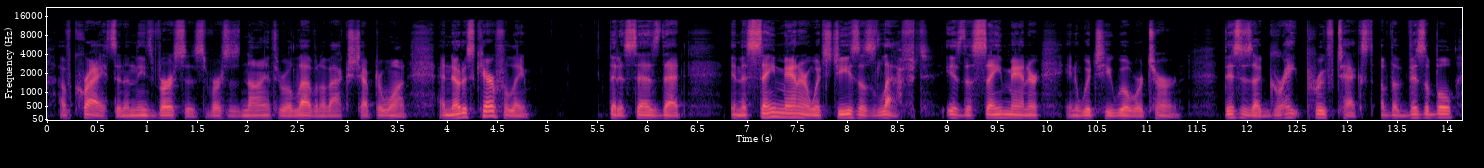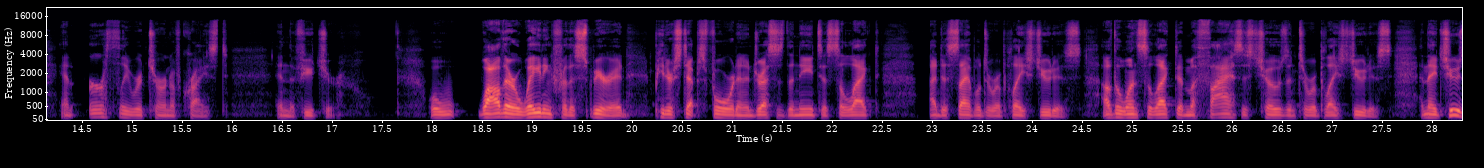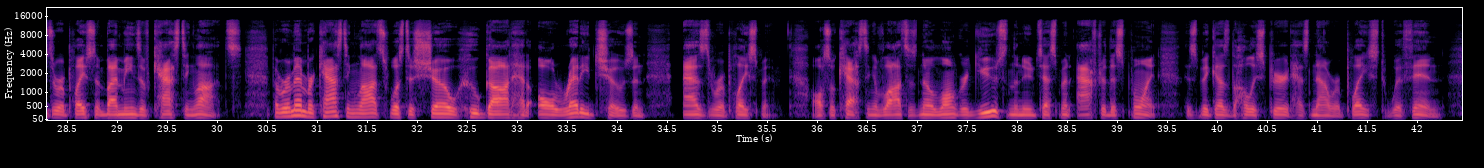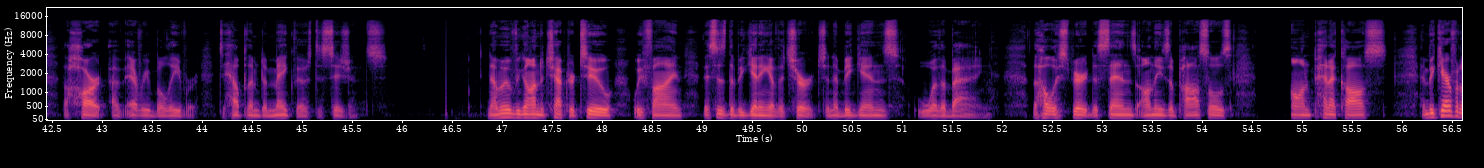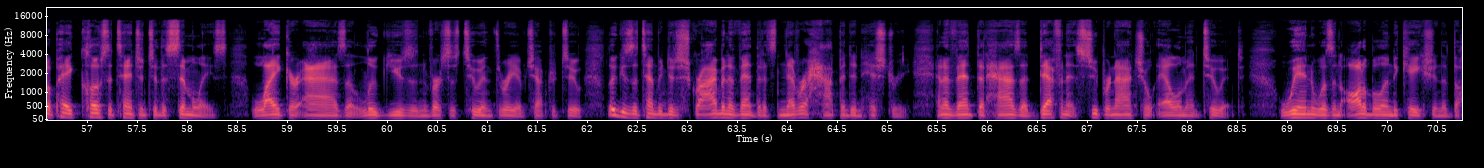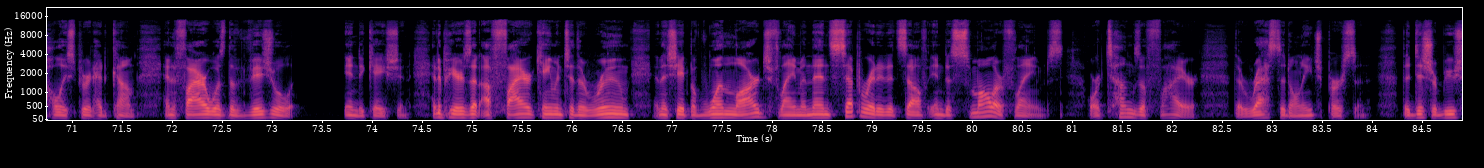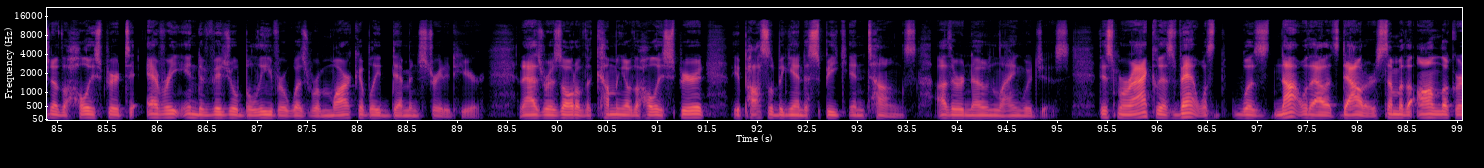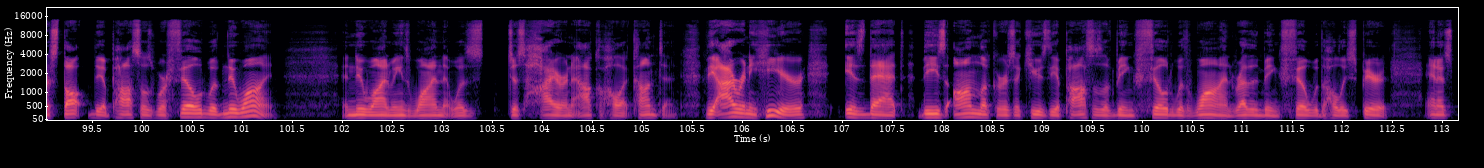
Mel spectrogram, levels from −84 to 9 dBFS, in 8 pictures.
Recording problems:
none

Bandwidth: 14 kHz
